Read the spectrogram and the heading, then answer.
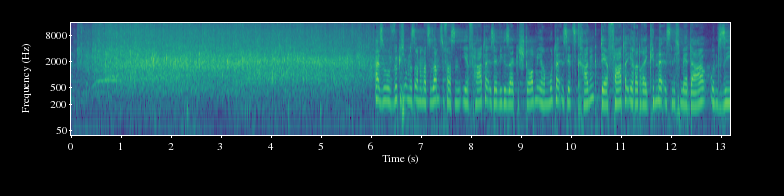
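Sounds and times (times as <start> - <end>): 
audience applause: 0.0 - 6.2
speech: 6.1 - 13.1.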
